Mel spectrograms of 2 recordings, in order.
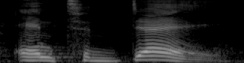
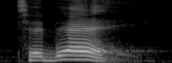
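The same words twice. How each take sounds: First: Slow buildup. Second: Today repeated with a loud punch; emphatic repeat. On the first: Preacher slowing to build suspense before a statistic. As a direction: draw out today very slowly. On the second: Preacher punching the repeated word to stress the statistic. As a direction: hit today hard the second time. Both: Acted.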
